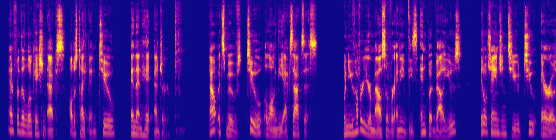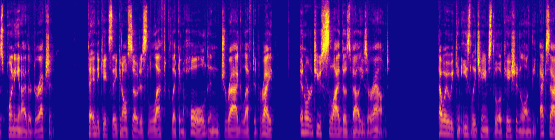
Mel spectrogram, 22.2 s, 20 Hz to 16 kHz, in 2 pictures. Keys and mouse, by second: 14.1-22.2 drag.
